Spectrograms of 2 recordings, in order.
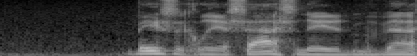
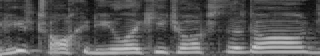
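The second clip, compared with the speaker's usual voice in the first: pitched well up, teasing remark; mock him, voice high up; a friend teasing, voice pitched high; Jim's tease; 10 semitones higher, 3 dB louder than usual. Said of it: "Jim was like".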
